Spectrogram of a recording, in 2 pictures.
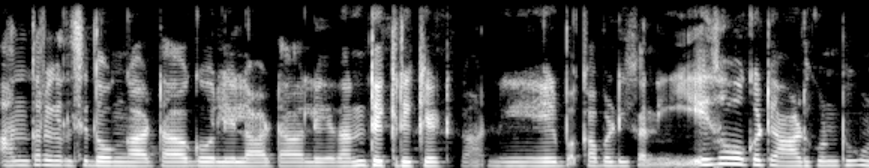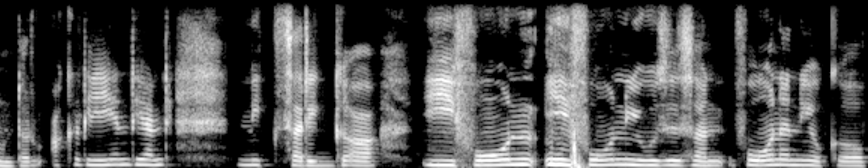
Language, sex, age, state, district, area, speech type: Telugu, female, 18-30, Telangana, Hyderabad, urban, spontaneous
